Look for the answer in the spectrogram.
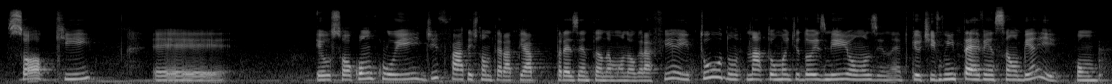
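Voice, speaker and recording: Calm, measured woman nurse. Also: on the high side, vocal fry, slight background noise. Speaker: stomatherapy nurse guest. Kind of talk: interview storytelling.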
